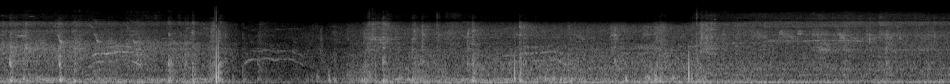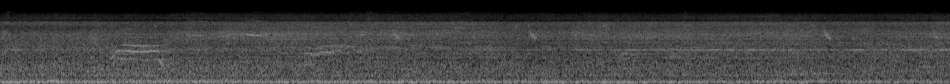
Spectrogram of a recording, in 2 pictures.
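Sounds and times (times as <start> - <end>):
wheels clacking over rail joints: 0.0 - 12.8
train rumbling: 0.0 - 19.0
birds chirping: 7.0 - 13.9.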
